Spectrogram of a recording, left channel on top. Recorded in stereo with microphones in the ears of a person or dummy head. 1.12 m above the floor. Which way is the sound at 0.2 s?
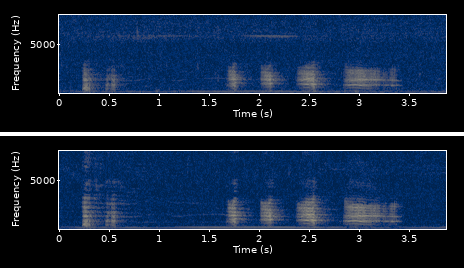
70° right (ahead or behind).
